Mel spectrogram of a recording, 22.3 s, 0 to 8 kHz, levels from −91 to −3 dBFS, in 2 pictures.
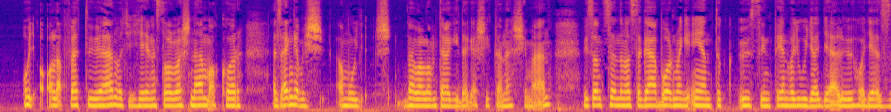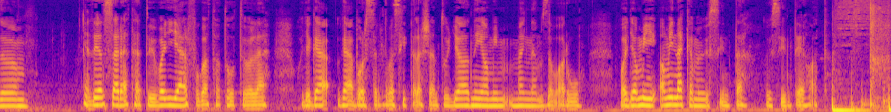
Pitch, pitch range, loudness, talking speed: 180 Hz, 175-185 Hz, -15 LUFS, 155 wpm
